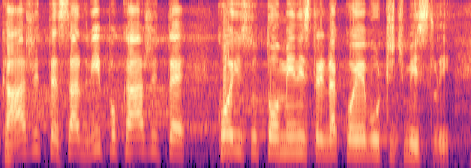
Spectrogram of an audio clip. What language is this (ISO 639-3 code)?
srp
